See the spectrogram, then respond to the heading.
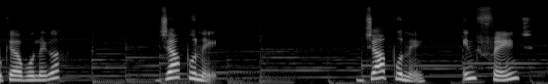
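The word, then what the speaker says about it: japonaise: Masculine के लिए होगा जापुने, जापुने, जापुने, सिंपल जापुने। अब देखिए फेमिनिन में सेम वही कॉन्सेप्ट रहेगा, we will add ई एट the last. Okay, अब प्रोनाउंसिएशन क्या होगी जापानीज, जापानीज।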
